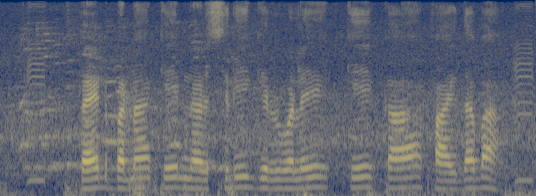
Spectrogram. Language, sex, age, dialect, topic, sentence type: Bhojpuri, male, 60-100, Northern, agriculture, question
